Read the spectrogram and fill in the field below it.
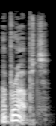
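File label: "abrupt", English, British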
